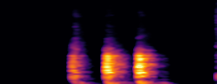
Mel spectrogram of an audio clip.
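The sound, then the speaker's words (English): Knocking on wood: three short, evenly spaced dull raps in quiet, followed by the start of a louder fourth knock at the very end. “Got to knock on some wood there.”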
